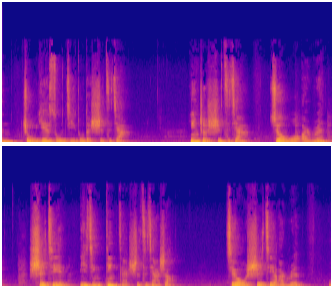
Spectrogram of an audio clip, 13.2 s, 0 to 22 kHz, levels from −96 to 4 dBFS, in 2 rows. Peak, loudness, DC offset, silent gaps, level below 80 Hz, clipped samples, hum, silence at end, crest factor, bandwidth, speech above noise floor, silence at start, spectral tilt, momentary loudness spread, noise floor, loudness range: -6 dBFS; -22 LUFS; under 0.1%; none; -52 dBFS; under 0.1%; none; 0 s; 18 dB; 15.5 kHz; 34 dB; 0 s; -5 dB/octave; 10 LU; -55 dBFS; 3 LU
